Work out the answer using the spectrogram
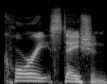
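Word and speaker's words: Corry Station: You say CIWT, but it's spelled C-I-W-T, the Center for Information Warfare Training, stationed on board NAS Pensacola Corey Station. Did I say it right? – You did.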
